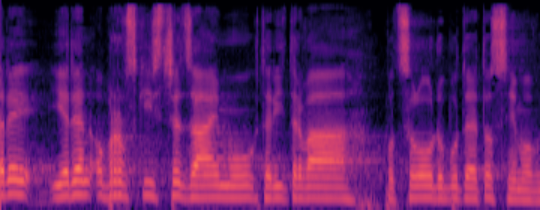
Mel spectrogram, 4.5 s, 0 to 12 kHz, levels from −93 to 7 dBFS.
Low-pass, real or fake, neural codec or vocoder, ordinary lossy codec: 10.8 kHz; real; none; MP3, 64 kbps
